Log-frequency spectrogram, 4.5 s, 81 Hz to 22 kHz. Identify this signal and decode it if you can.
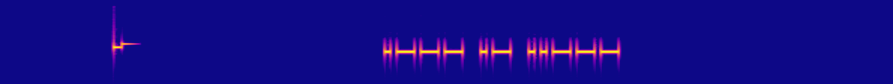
Morse code, heard as a keyed tone, about 40 wpm, 700 Hz. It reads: JA2
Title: Callsign Prefixes for Top 50 DXCC - 40wpm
